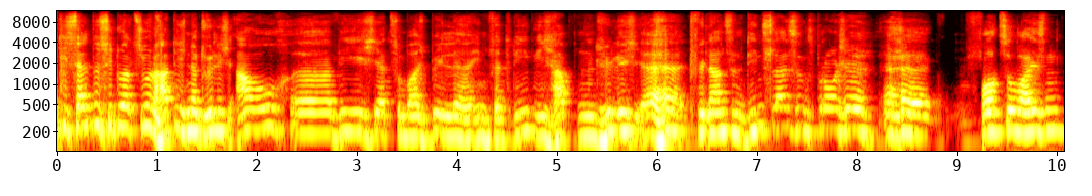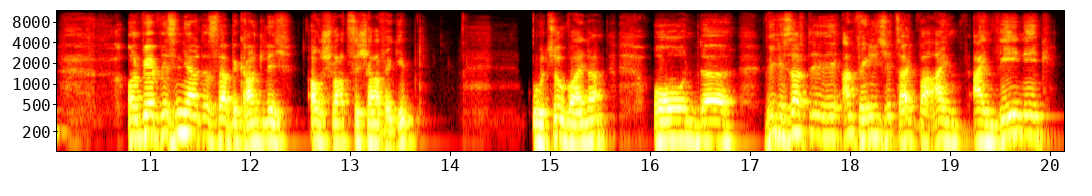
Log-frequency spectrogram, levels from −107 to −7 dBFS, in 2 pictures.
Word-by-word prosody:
dieselbe 230 +2 -2
Situation 235 -1 -1
hatte 230 - +4
ich 195 - -1
natürlich 195 0 +1
auch, 215 +1 -2
äh, 190 -1 -4
wie 195 +1 -6
ich 170 -4 -8
jetzt 180 -1 -4
zum 165 - -7
Beispiel, 170 +1 -3
äh, 155 -2 -2
im 155 -2 -2
Vertrieb 160 +6 -7
ich 160 -4 -3
habe 180 +4 -1
natürlich, 170 +3 +1
äh, - - -3
hä, 175 +5 +4
Finanz 185 +2 0
und 180 -5 -4
Dienstleistungsbranche, 215 -1 -5
äh, 180 - -6
hä, 175 -1 +2 0.5
vorzuweisen. 200 +1 +1 0.7
Und 155 +1 +1
wir 175 -1 +4
wissen 185 +1 +2
ja, 170 -2 +6
dass 160 -3 -5
es - - -7
da 155 0 +5
bekanntlich 135 0 0
auch 140 - +4
schwarze 135 0 -1
Schafe 130 -4 +2
gibt. 140 +5 -4 1.1
Und 130 -1 +4
so 155 +1 +1
weiter. 140 +4 +3 0.4
Und, 145 0 +4
äh, 140 -1 +5 0.3
wie 150 +6 -3
gesagt, 185 +3 0
äh, 165 -2 -6
anfängliche 160 -1 -2
Zeit 145 -1 0
war 135 -1 0
ein 135 -2 -1
w - - -24
ein 135 -2 +2
wenig, 170 +1 -1
170 Hz, 160 wpm, -18 LUFS, 145-195 Hz, 1.1 s, ja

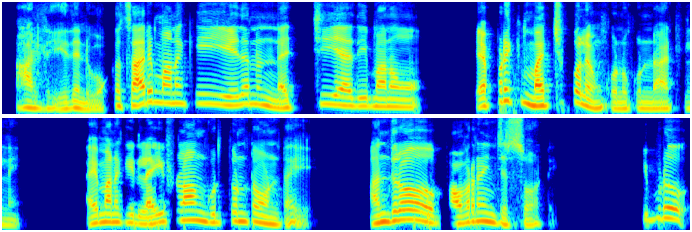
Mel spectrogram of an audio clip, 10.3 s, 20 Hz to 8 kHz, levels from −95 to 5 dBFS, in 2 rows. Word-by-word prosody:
ఆ! - - +1 0.2
లేదండి. 120 0 -3
ఒకసారి 175 +7 +4
మనకి 225 -1 -2 0.2
ఏదెనా 200 +2 -1
నచ్చి, 135 +10 -5 0.2
అది 170 0 -3
మనం 155 -1 +1 0.6
ఎప్పటికి 260 - 0
మర్చిపోలేము 170 -5 +2
కొన్ని 120 -1 -3
కొన్నాటిల్ని. 120 -2 -5 0.5
అయి 145 - +2
మనకి 170 -2 +1
లైఫ్‌లాంగ్ 195 +8 +2
గుర్తుంటూ 180 +2 -3
ఉంటాయి. 125 - -5 0.5
అందులో, 195 +7 +5 0.3
పవర్ 155 +7 +2
రేంజర్సోటి. 130 -7 -2 0.7
ఇప్పుడు 240 +3 0
170 Hz, 120 wpm, -25 LUFS, 130-200 Hz, 0.7 s, అందులో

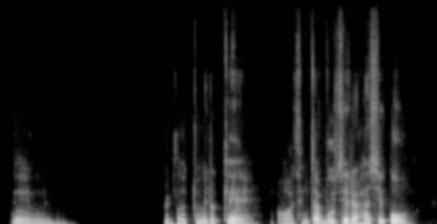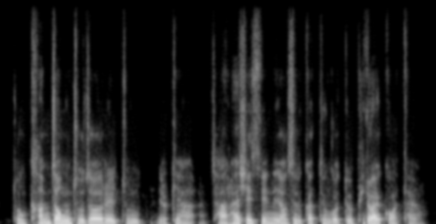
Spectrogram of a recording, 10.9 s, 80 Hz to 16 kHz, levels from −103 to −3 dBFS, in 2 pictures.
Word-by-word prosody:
네. 100 -4 -4 1.4
그래서 155 0 -6
좀 155 -5 -2
이렇게 120 - 0 0.3
어 110 -1 -7
진짜 120 +3 +1
무시를 135 +8 +2
하시고 135 - +4 0.4
좀 145 -1 -4
감정 165 +9 +4
조절을 125 -1 +3
좀 115 -1 -6 0.2
이렇게 110 +1 -9
하 125 +2 -7 0.2
잘 105 +1 -4
하실 175 +5 +2
수 180 -3 -5
있는 135 -4 -1
연습 110 +5 -3
같은 125 0 -5
것도 110 -2 -4
필요할 175 - +3
것 - - -5
같아요. 85 -5 -9
120 Hz, 260 characters per minute, -23 LUFS, 110-150 Hz, 1.4 s, 하시고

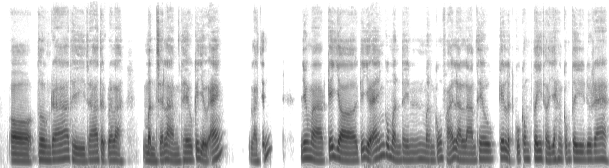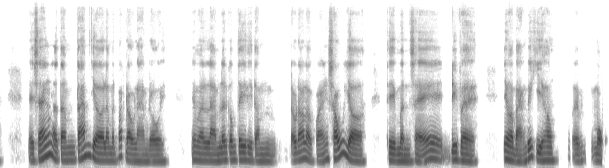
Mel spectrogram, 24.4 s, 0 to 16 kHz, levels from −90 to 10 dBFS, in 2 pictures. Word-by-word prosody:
Ờ, 115 - +4 0.5
thường 125 -2 +3
ra 125 +1 +2
á 140 +2 +1
thì 110 -4 +1
ra 120 +3 -1
thực 125 - -1
ra 120 - +2
là 110 -4 -1 0.4
mình 110 -3 +2
sẽ 110 +2 0
làm 110 -5 0
theo 120 0 +1
cái 145 +3 +1
dự 100 - +4
án - - +1 0.5
là 105 -1 -6
chính, 255 +10 -3 0.6
nhưng 150 0 +3
mà 110 -4 +2
cái 170 +1 +5
giờ 115 -7 +5
cái 150 +2 0
dự 135 - +5
án 170 +8 +1
của 185 - +2
mình 125 -7 0
thì 120 -1 -2
mình 125 -1 -4
cũng 140 +5 -2
phải 145 0 -2
là 155 -6 +2
làm 115 -1 -1
theo 135 +1 +1
cái 155 - +4
lịch 135 -5 0
của 125 - -3
công 135 +2 -2
ty 140 +1 +3
thời 120 -5 -2
gian 130 0 -1
công 125 +2 -6
ty 130 -1 +3
đưa 130 +1 +2
ra. 130 -4 -2 0.5
Thì 110 - -3
sáng 150 - +2
là 125 - +1
tầm 115 0 -2
8:00 140 - +2
là 110 0 0
mình 110 0 -6
bắt 175 +1 -4
đầu 105 -2 0
làm 100 -1 -6
rồi, 100 0 -3 0.5
nhưng 120 -1 -4
mà 110 -1 -1
làm 110 -1 -1
lên 120 +1 0
công 120 0 -1
ty 125 0 +1
thì 115 -2 -3
tầm 105 -2 -6 0.3
đâu 115 - -1
đó 130 +3 0
là 140 -7 -1
khoảng 105 +7 -4
6:00 140 - +2 0.5
thì 110 -2 +2
mình 105 -1 -2
sẽ 115 +7 -1 0.3
đi 125 0 0
về. 105 -5 0 0.6
Nhưng 135 -2 +1
mà 115 - +3
bạn 100 0 -2
biết 155 +4 +1
gì 120 -2 +1
hông? 115 0 -1 0.4
Ờ, - - -8 0.3
một - - -2
120 Hz, 200 wpm, -23 LUFS, 110-135 Hz, 0.6 s, cái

